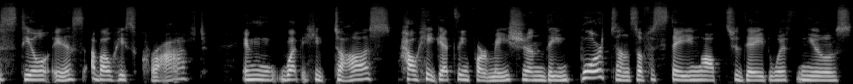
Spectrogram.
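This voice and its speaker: On a very clean recording with a silent background and dry, close sound with no echo, a woman speaks fairly slowly at a fairly high pitch with a Latin American accent. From Venezuela. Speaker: marketing specialist. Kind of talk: podcast interview.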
